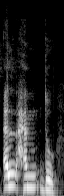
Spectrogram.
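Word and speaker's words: الحمد: Like try not to, what I'm trying to say is try to emphasize alhamdu. You're hitting the letter, right? This ha is hitting the meme. Hamdu.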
